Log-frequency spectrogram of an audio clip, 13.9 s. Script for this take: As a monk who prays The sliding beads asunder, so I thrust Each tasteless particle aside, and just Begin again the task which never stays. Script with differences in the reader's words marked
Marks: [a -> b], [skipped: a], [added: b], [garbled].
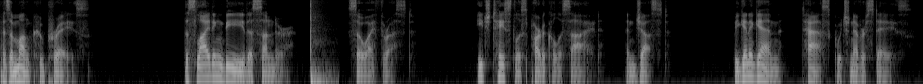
As a monk who prays The sliding [beads -> bead] asunder, so I thrust Each tasteless particle aside, and just Begin again [skipped: the] task which never stays.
